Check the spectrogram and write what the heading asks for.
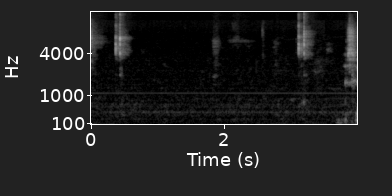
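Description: Computer mouse clicking: a sharp click about half a second in and another about three seconds in, with quiet between.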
